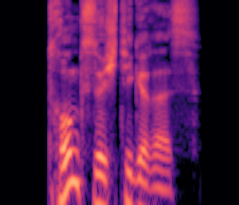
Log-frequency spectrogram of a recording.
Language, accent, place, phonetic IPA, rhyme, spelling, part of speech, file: German, Germany, Berlin, [ˈtʁʊŋkˌzʏçtɪɡəʁəs], -ʊŋkzʏçtɪɡəʁəs, trunksüchtigeres, adjective, De-trunksüchtigeres.ogg
- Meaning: strong/mixed nominative/accusative neuter singular comparative degree of trunksüchtig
